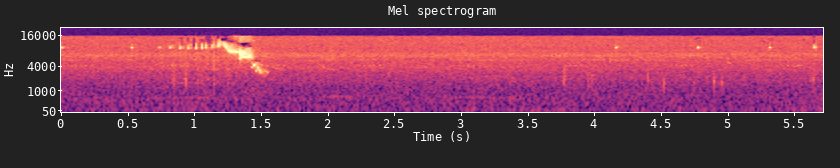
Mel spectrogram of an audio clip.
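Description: A Blue-black Grassquit gives one quick, high buzzy note that sweeps sharply downward, followed by a few faint, spaced ticks against quiet background hiss.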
